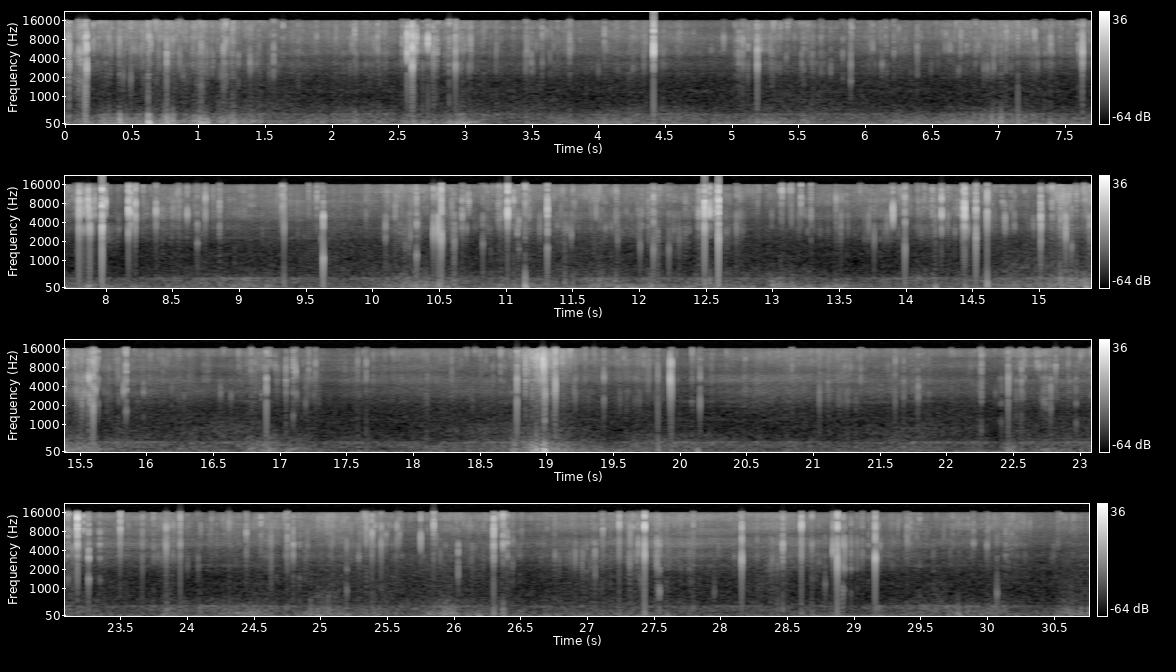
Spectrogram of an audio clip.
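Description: Glass facial ice globes rubbed and pressed against a furry microphone windscreen close to the mic, giving a continuous irregular crackling of fur with scattered sharp clicks. A louder rubbing burst comes about two-thirds of the way through.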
